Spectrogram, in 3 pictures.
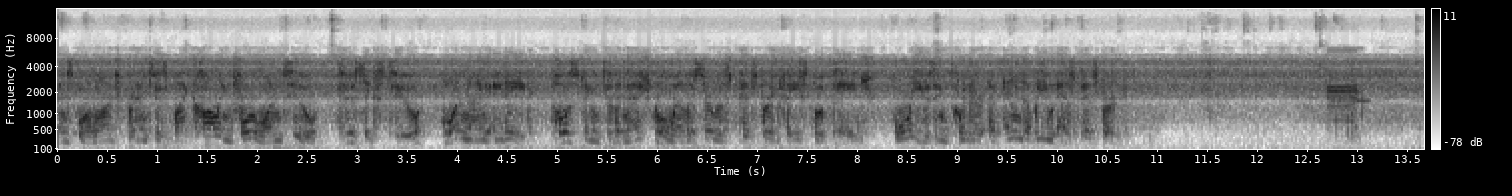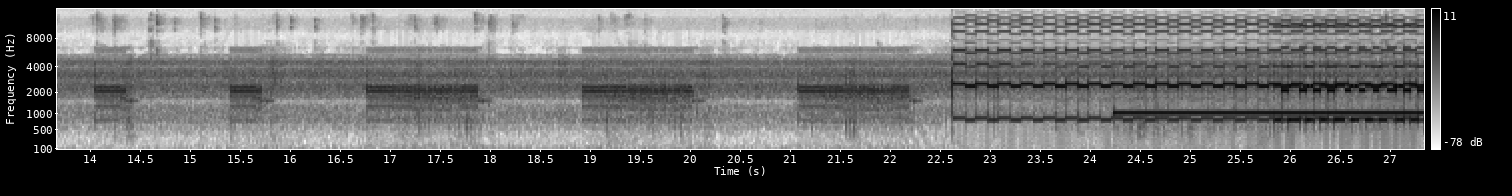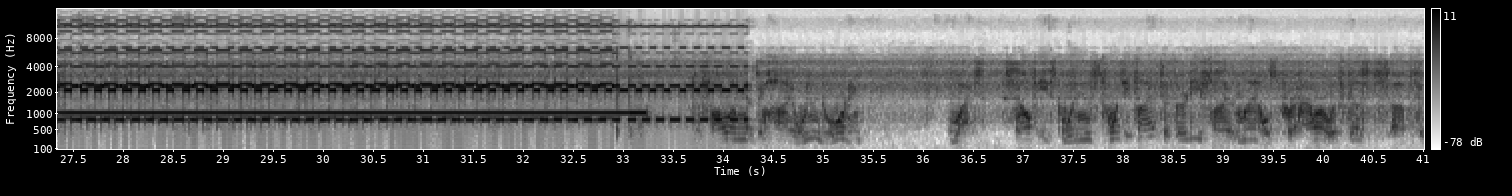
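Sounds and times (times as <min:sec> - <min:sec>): steady warning alarm tone: 0:12.6 - 0:13.1, 0:14.0 - 0:14.5, 0:15.4 - 0:15.9, 0:16.7 - 0:18.1, 0:18.9 - 0:20.2, 0:21.1 - 0:34.3
warbling radio alarm: 0:14.0 - 0:14.5, 0:15.4 - 0:15.9, 0:16.8 - 0:18.0, 0:18.9 - 0:20.2, 0:21.1 - 0:34.2
digital data bursts: 0:21.1 - 0:34.2.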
